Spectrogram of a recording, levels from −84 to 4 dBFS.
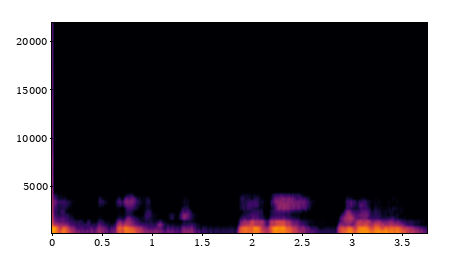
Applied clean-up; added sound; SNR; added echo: neural mask model DeepFilterNet 3.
